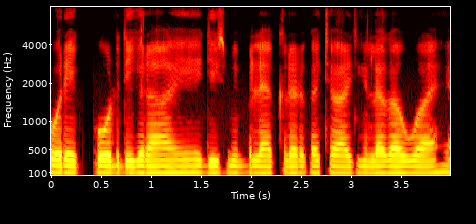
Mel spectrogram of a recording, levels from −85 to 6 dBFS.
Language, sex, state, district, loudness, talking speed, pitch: Hindi, male, Uttar Pradesh, Shamli, -16 LUFS, 225 wpm, 105 Hz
